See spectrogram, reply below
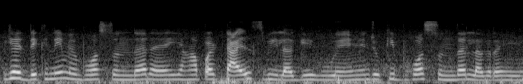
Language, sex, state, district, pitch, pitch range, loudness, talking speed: Hindi, female, Uttar Pradesh, Varanasi, 225 Hz, 210-235 Hz, -20 LUFS, 240 wpm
